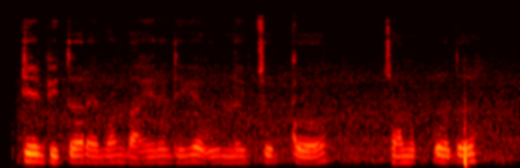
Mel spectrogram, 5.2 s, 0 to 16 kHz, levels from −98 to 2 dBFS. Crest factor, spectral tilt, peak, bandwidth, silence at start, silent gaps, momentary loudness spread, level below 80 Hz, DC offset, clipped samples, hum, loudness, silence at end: 26 dB; -6.5 dB/octave; -22 dBFS; 11 kHz; 0.25 s; none; 15 LU; -80 dBFS; under 0.1%; under 0.1%; none; -48 LUFS; 0.4 s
